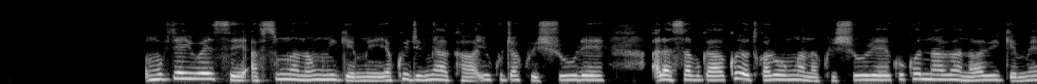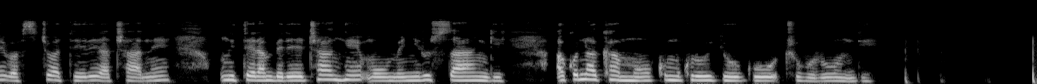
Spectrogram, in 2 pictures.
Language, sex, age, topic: Rundi, female, 36-49, education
